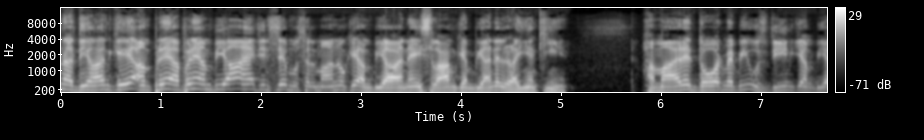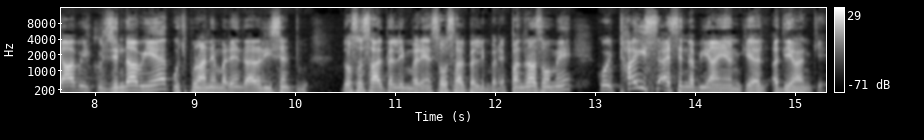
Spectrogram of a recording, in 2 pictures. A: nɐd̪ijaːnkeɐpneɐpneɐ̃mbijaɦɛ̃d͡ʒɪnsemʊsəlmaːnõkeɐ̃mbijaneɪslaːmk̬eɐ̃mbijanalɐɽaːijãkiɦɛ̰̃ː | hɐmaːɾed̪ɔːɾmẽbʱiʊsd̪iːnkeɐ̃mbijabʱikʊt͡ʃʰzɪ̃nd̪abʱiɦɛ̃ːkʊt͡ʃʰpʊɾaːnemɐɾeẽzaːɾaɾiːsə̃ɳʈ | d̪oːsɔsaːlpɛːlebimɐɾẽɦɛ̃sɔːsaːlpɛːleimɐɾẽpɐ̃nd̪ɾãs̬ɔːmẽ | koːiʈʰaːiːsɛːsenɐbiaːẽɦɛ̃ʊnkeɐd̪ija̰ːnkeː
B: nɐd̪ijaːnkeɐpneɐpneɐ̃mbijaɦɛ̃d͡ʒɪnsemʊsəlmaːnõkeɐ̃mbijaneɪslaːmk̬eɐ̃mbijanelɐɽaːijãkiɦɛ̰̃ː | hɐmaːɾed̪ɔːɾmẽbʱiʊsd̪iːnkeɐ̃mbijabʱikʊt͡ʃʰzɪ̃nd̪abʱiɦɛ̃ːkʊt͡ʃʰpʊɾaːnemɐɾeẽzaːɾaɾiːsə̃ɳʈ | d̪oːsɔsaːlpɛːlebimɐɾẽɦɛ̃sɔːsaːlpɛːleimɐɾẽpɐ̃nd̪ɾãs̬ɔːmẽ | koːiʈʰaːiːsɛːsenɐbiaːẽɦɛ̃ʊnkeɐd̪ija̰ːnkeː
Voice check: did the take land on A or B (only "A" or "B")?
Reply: B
